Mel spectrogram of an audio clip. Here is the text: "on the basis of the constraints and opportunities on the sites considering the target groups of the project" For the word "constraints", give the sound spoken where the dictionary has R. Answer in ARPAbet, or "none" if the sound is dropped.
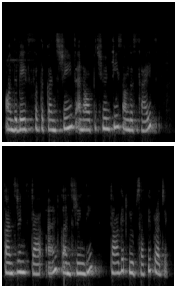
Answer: R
